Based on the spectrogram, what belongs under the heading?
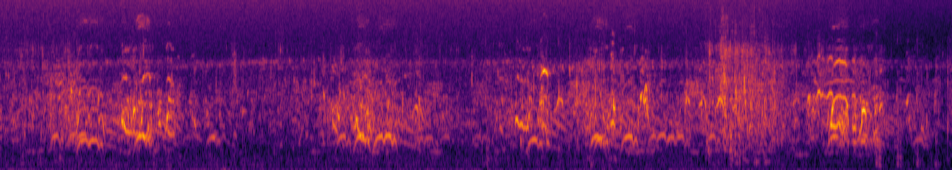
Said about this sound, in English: If you guessed a canvasback, you're right. Canvasbacks breed on water bodies in the prairies of Canada and the northern United States. But they winter further south in the U.S. and in Mexico, with one concentration in the Chesapeake Bay area.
